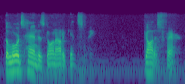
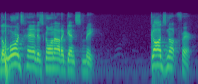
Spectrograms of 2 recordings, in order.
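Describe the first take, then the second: First: It sounds humble and repentant. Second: It sounds bitter and resentful.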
